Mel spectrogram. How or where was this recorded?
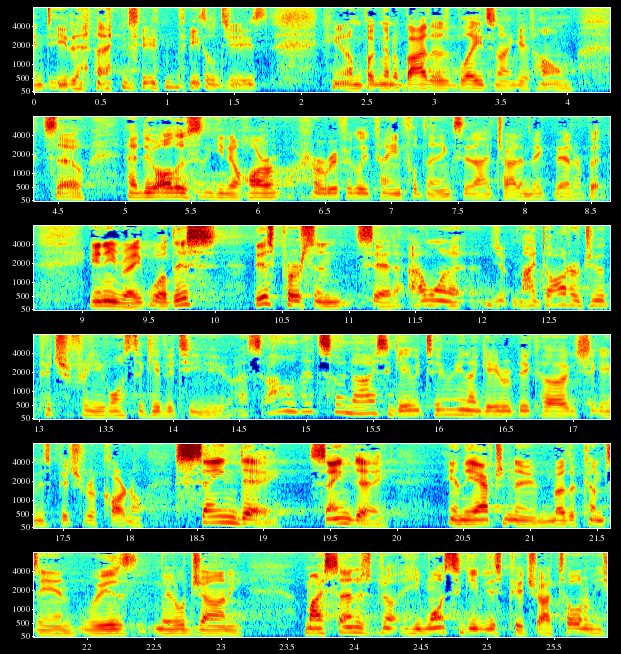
large echoing room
